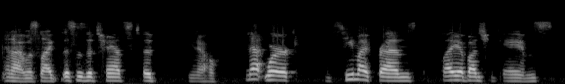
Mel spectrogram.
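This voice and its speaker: A woman's voice: on the low side, moderate pace, a little mellow, no echo. A woman guest on a live stream, losing her voice, telling stories in a rambling way with many fillers. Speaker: guest from a game publisher. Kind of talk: casual storytelling chat. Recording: dry, dull lo-fi call audio.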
